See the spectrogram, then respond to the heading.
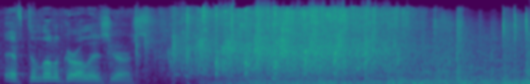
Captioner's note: audience applauds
